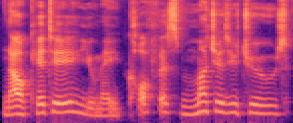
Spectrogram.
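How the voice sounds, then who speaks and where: A woman voicing a wry middle-aged gentleman father in a dramatized classic novel, speaking in a formal, mock-solemn, teasing way. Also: mid-range voice, measured pace, gravelly.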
